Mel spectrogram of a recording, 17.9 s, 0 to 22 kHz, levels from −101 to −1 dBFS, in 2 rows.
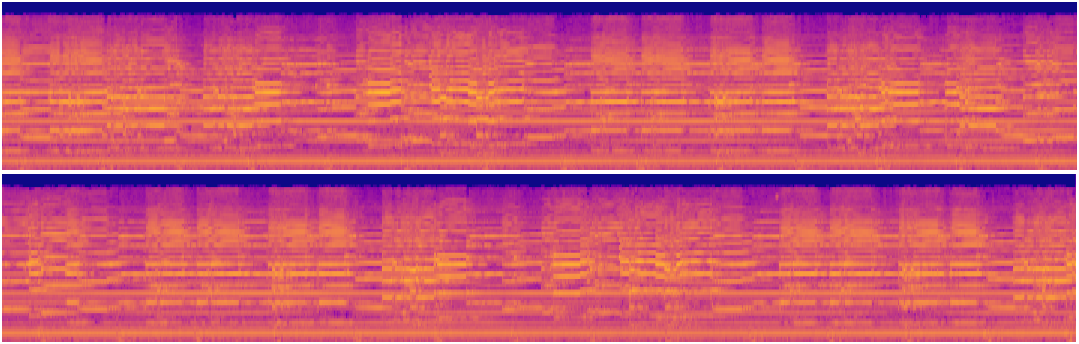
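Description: A brief chirp-like blip at 7.18 s is a corrupt frame decoded: damaged bits in one compressed frame misplaced energy, peaking around -20 dBFS.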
